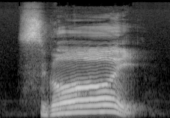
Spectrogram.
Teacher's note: the word sugoi has a low high low pitch pattern but in reality with sugoi the first syllable is actually lower · sugoi has a low high low pitch pattern but in reality with sugoi the first syllable is actually lower than the third syllable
